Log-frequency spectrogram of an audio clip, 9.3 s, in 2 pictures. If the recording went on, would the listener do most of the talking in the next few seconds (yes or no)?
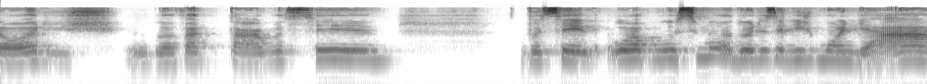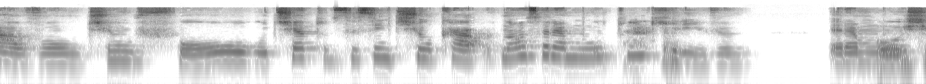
yes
